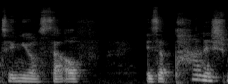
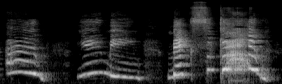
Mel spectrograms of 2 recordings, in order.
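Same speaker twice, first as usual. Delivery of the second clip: high, slow, shouted mock accent; hammed-up accent, squawked with sudden realisation; James English impression; 11 dB louder, slower than usual. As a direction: bellow it in an exaggerated strong accent. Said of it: "his accent is strong".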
